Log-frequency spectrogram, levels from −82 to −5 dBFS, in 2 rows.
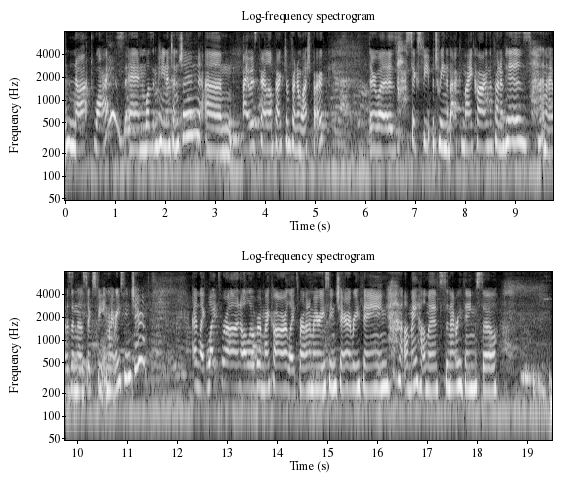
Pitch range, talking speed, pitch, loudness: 225-260 Hz, 200 wpm, 235 Hz, -16 LUFS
